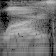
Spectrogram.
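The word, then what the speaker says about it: Ys: It's pronounced wise.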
